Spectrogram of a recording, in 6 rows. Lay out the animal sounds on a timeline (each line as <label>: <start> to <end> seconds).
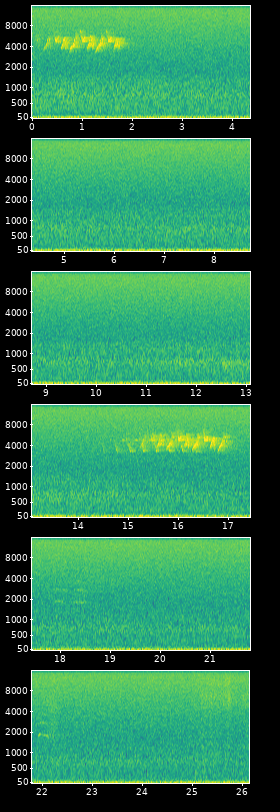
Common Yellowthroat (Geothlypis trichas): 0.1 to 2.0 seconds
Ovenbird (Seiurus aurocapilla): 14.5 to 16.3 seconds
Common Yellowthroat (Geothlypis trichas): 15.1 to 17.1 seconds
Blue Jay (Cyanocitta cristata): 17.6 to 18.8 seconds
Blue Jay (Cyanocitta cristata): 21.8 to 22.7 seconds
